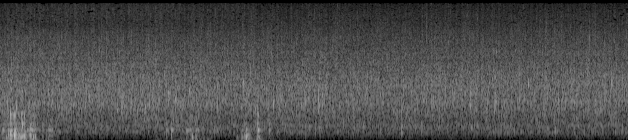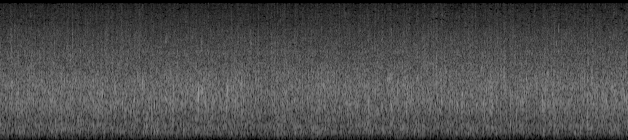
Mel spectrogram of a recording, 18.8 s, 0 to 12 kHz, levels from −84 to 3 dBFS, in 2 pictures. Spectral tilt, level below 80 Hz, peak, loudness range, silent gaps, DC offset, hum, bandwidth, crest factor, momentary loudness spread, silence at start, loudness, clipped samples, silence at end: -2.5 dB/octave; -54 dBFS; -12 dBFS; 1 LU; none; under 0.1%; none; 11.5 kHz; 24 dB; 2 LU; 0 s; -34 LUFS; under 0.1%; 0 s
